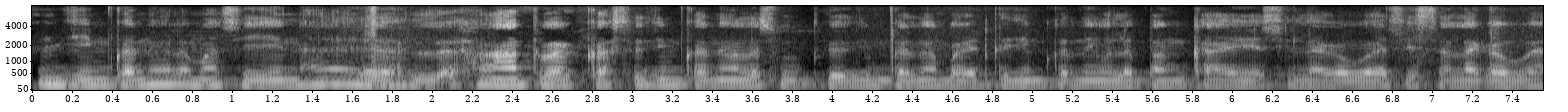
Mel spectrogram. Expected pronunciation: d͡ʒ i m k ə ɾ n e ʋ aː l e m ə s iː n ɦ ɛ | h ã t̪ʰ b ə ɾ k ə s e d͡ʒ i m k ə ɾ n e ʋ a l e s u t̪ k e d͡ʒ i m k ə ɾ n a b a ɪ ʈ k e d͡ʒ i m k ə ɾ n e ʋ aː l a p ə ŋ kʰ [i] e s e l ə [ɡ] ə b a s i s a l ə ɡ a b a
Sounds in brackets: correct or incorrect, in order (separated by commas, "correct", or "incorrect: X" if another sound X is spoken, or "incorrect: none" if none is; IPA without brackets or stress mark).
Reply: incorrect: a, correct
